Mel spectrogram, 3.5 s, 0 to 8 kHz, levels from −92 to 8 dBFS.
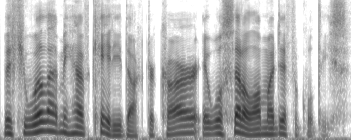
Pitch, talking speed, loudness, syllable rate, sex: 140 Hz, 275 wpm, -19 LUFS, 6.2 syllables/s, male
